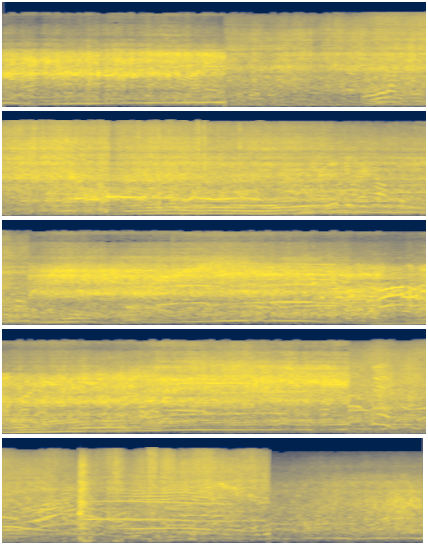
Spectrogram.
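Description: A rally car engine roars and revs hard as it races past.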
